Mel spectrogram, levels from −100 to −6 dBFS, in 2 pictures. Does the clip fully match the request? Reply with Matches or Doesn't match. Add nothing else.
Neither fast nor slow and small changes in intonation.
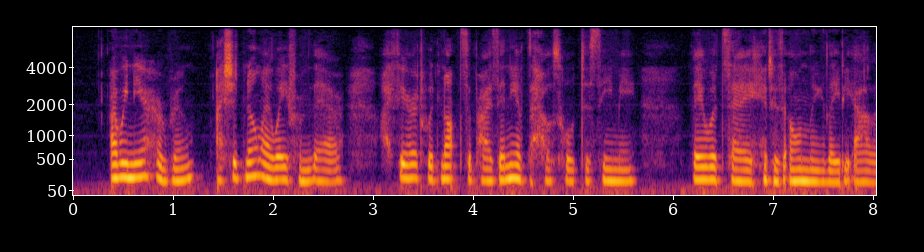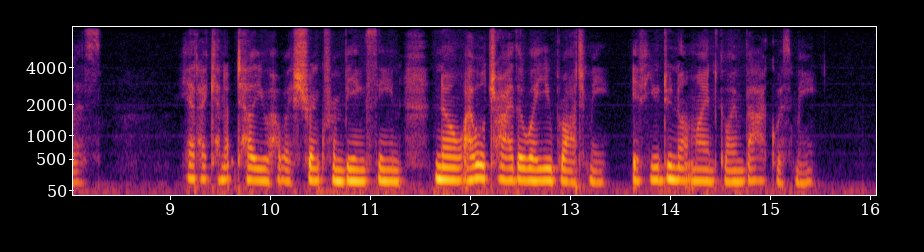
Doesn't match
